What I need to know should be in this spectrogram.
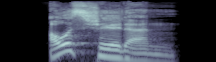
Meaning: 1. to mark with signs/plates 2. to signpost (a street, road)
- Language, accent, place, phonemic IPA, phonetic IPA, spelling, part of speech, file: German, Germany, Berlin, /ˈaʊ̯sˌʃɪldərn/, [ˈʔaʊ̯sˌʃɪl.dɐn], ausschildern, verb, De-ausschildern.ogg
